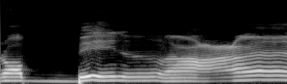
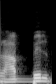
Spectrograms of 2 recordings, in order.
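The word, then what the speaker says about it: رَبِّ: আমরা ক্লিয়ার করি আলহামদুলিল্লাহি রাব্বিল আলামিন আলহামদুলিল্লাহি রাব্বিল আলামিন কেউ আমরা রাব্বিল পড়ি রাব্বিল পড়বো না আমরা উচ্চারণ করবো রব্বিল রব্বিল রব্বিল পরের আয়াত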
